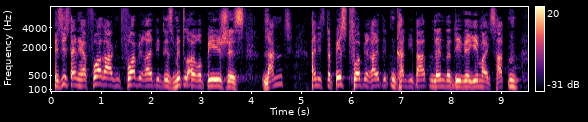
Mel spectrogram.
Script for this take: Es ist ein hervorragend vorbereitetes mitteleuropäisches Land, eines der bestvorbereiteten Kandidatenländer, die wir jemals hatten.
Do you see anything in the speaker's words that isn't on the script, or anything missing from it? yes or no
no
